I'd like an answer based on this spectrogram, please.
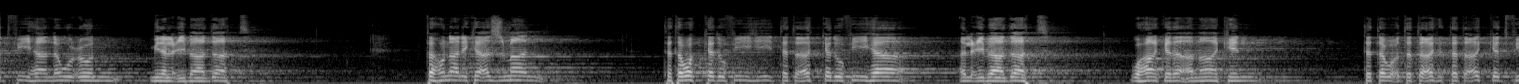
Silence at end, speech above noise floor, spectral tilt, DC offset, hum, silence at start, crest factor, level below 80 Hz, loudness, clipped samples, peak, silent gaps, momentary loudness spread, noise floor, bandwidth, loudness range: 0 s; 31 dB; -4 dB/octave; under 0.1%; none; 0 s; 20 dB; -44 dBFS; -20 LUFS; under 0.1%; -2 dBFS; none; 18 LU; -52 dBFS; 11 kHz; 4 LU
